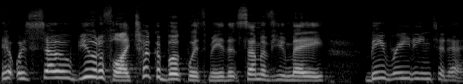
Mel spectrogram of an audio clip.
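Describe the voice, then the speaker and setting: Loud and at a moderate pace, a woman with an American accent speaks with very wide pitch swings in a very clean recording over a silent background. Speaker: minister. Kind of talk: sermon.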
